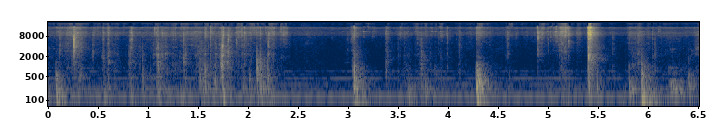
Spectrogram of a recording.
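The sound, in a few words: shuffling tarot cards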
